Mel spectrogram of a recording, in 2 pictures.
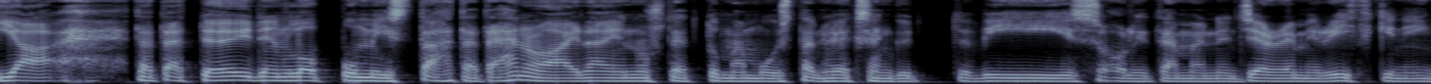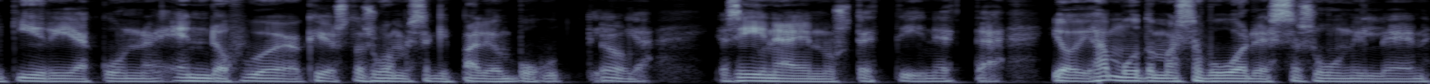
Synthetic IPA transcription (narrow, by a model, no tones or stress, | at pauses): jɑt̪æt̪æt̪øidenlopːumist̪ɑt̪æt̪æhænolɑinɑenːust̪et̪ːumæmuist̪ɑnyheksæŋkyt̪ʋiːsolit̪æmːønend͡ʒeremirifkiniŋkirjɑkunendofwøːkjost̪ɑsuomesːɑkippɑljompuhut̪ːḭːjɑ | jɑsiːnæenːust̪et̪ːiːnet̪ːæ̰joihɑmmuːt̪ɑmɑsːɑʋuodesːɑsuːnːilːeːn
